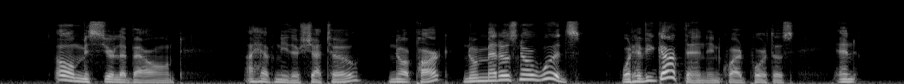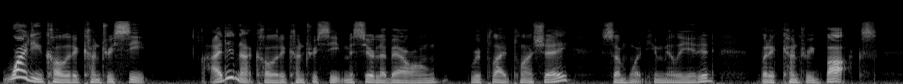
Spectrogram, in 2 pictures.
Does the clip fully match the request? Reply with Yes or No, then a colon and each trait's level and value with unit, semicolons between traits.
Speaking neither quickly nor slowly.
Yes: average, 165 wpm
